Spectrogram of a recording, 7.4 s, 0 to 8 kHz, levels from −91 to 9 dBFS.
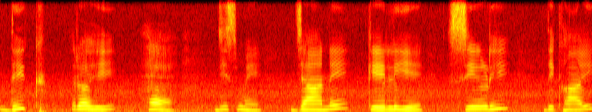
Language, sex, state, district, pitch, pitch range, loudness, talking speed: Hindi, female, Bihar, West Champaran, 225 Hz, 215-240 Hz, -17 LUFS, 75 wpm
